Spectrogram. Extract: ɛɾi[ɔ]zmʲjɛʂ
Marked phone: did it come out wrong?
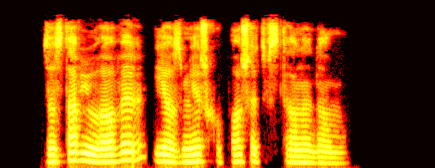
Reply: no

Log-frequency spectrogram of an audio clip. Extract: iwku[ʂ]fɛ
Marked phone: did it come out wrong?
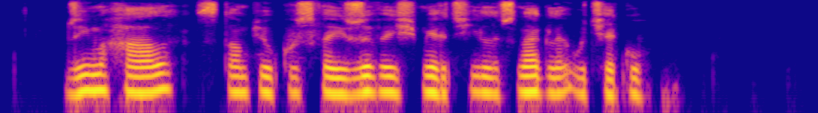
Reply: yes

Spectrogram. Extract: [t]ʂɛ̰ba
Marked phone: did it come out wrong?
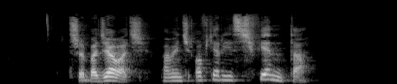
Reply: no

